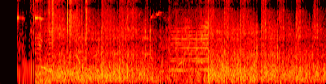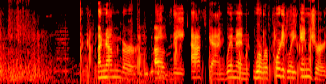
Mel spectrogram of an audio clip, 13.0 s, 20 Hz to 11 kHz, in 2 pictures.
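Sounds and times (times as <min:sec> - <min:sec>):
rifle gunfire fired into the air by soldiers in Afghanistan: 0:00.9 - 0:07.8
chaotic crowd of women protesters shouting in Afghanistan: 0:01.5 - 0:04.6
speech: 0:08.5 - 0:13.0.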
